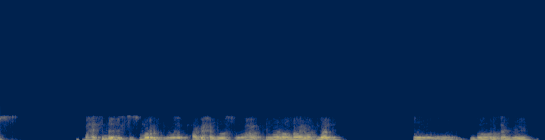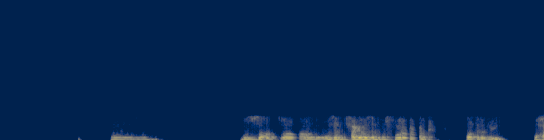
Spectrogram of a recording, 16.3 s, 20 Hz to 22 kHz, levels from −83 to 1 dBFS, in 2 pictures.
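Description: Throughout the speech, the G.729 codec's signature is plainly audible. The band stops at 4 kHz, so sibilants lose their crispness, and the voice has the slightly rough, synthetic texture of a decoder that rebuilds each 10 ms frame from a vocal tract filter, a pitch predictor and a few pulses. The character fits an 8 kbit/s G.729A link.

From 7.42 to 7.53 s there is VoIP packet loss concealed by the speech codec. About 80 ms of audio is missing, which fits four 20 ms packets. The decoder keeps repeating its last pitch and filter at falling gain, so the speech smears into a buzzy tone or coloured noise that fades. It stays thin briefly after real packets resume, because each frame depends on the previous one. A shorter gap from 12.11 to 12.20 s replaces about 40 ms the same way, giving a briefer concealed stretch and dip.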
